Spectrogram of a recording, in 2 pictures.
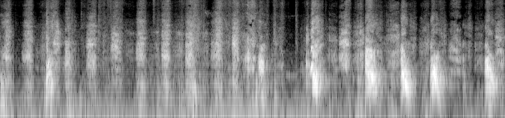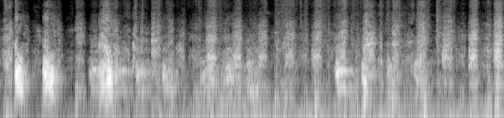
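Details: Marvin, a Rottweiler, being taught for fun to bark on command. A run of short, punchy barks repeats about every half second through the middle stretch, framed by steady rapid panting puffs before and after.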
